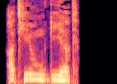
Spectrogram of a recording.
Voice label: "adjungiert", german; adjectives

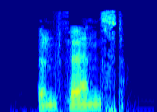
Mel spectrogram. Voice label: "unfenced", english; adjectives

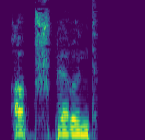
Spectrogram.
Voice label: "absperrend", German; adjectives

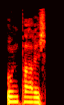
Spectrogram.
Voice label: "unpaarig", German; adjectives

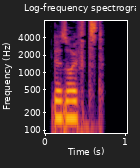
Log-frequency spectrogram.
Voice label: "geseufzt", German; adjectives

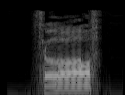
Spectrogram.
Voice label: "throw off", english; nouns

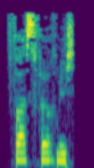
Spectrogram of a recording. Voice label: "fassförmig", German; adjectives

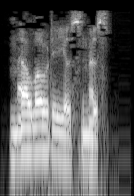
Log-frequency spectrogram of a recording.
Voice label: "melodiousness", English; nouns

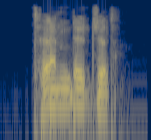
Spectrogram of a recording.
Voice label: "ten-digit", English; adjectives

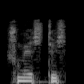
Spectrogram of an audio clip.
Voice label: "schmächtig", German; adjectives

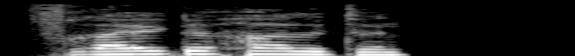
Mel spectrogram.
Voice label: "freigehalten", German; adjectives

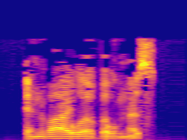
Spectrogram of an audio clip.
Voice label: "inviolableness", English

